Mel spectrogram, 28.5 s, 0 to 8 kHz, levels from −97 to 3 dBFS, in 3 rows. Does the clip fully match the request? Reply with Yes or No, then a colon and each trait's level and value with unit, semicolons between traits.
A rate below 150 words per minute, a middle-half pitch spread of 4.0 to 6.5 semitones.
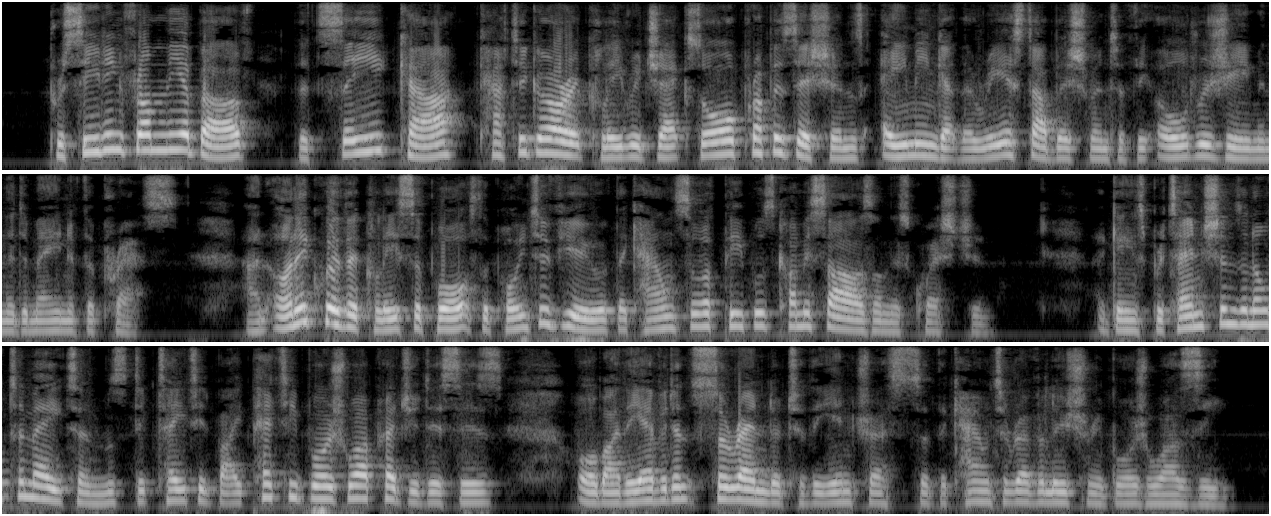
Yes: slow, 135 wpm; average, 5.1 semitones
